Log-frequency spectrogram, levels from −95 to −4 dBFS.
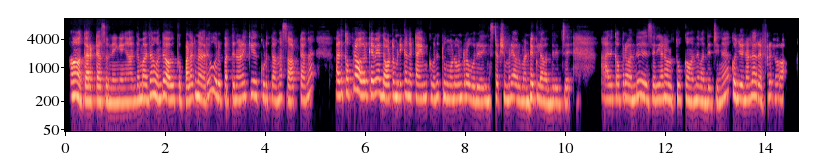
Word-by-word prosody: ஆ -, -, +12 dB, 0.2 s
கரெக்ட்டா 200 Hz, 0 st, +4 dB
சொன்னீங்கங்க. 190 Hz, -1 st, 0 dB
அந்த 200 Hz, +2 st, -2 dB
மாரி 225 Hz, -1 st, +2 dB
தான் 270 Hz, -1 st, +3 dB
வந்து 230 Hz, +4 st, +2 dB
அவருக்கு 215 Hz, 0 st, +1 dB
பழகுனாரு. 225 Hz, +2 st, +2 dB
ஒரு 240 Hz, -, +3 dB
10 215 Hz, +1 st, -1 dB
நாளைக்கு 245 Hz, +5 st, -2 dB, 0.2 s
குடுத்தாங்க 220 Hz, -1 st, -3 dB
சாப்பிட்டாங்க. 205 Hz, +4 st, -1 dB, 0.6 s
அதுக்கப்புறம் 290 Hz, +5 st, +3 dB
அவருக்காவே 265 Hz, +2 st, +2 dB
அந்த 245 Hz, -, +4 dB
ஆட்டோமேட்டிக்கா 250 Hz, +2 st, 0 dB
அந்த 245 Hz, -, 0 dB
டைம்க்கு 230 Hz, +1 st, -1 dB
வந்து, 240 Hz, +2 st, -3 dB
தூங்கணுன்ற 225 Hz, +1 st, -1 dB
ஒரு 200 Hz, -1 st, -1 dB
இன்ஸ்ட்ரக்ஷன் 220 Hz, +2 st, -3 dB
மாரி 230 Hz, +1 st, -1 dB
அவர் 205 Hz, -2 st, -2 dB
மண்டைக்குள்ள 220 Hz, +1 st, +1 dB
வந்துருச்சு. 190 Hz, 0 st, -3 dB, 0.8 s
அதுக்கப்புறம் 220 Hz, +1 st, -2 dB
வந்து 230 Hz, +5 st, 0 dB, 0.3 s
சரியான 220 Hz, +2 st, 0 dB
ஒரு 215 Hz, -, -3 dB
தூக்கம் 210 Hz, -2 st, -1 dB
வந்து 205 Hz, +1 st, 0 dB
வந்துச்சுங்க. 195 Hz, +2 st, -2 dB, 0.2 s
கொஞ்சம் 225 Hz, -3 st, +2 dB
நல்லா 255 Hz, +3 st, +1 dB
ரெஃப்ரிர 240 Hz, +5 st, -6 dB, 0.2 s
அ -, -, -26 dB
220 Hz, 160 wpm, -23 LUFS, 205-240 Hz, 0.8 s, ஆ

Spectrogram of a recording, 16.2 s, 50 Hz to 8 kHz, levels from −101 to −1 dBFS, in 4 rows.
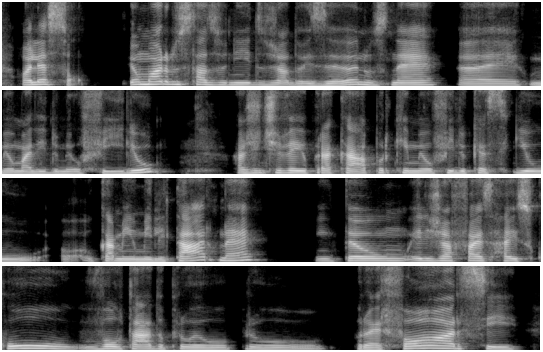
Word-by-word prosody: Olha 205 Hz, +3 st, +5 dB
só, 225 Hz, -, -5 dB, 0.4 s
eu 220 Hz, -, +1 dB
moro 245 Hz, +1 st, +6 dB
nos 235 Hz, 0 st, -1 dB
Estados 220 Hz, -5 st, -2 dB
Unidos 190 Hz, -2 st, -2 dB
já 180 Hz, 0 st, -2 dB
há -, -, -2 dB
2 165 Hz, -2 st, -5 dB
anos, 190 Hz, +2 st, -1 dB
né, 190 Hz, +1 st, +1 dB
eh, 170 Hz, -1 st, -3 dB
com -, -, -11 dB
meu 180 Hz, +1 st, -2 dB
marido 175 Hz, -1 st, -2 dB
e -, -, -5 dB
meu 165 Hz, +1 st, -4 dB
filho. 195 Hz, -, 0 dB, 0.6 s
A 180 Hz, -, 0 dB
gente 185 Hz, +3 st, -3 dB
veio 190 Hz, -1 st, +4 dB
pra 185 Hz, 0 st, +1 dB
cá 180 Hz, 0 st, +4 dB
porque 195 Hz, +1 st, -6 dB
meu 180 Hz, 0 st, 0 dB
filho 180 Hz, 0 st, -3 dB
quer 185 Hz, 0 st, -4 dB
seguir 180 Hz, +1 st, -3 dB
o 175 Hz, 0 st, -3 dB, 0.3 s
o 185 Hz, -, -14 dB
caminho 180 Hz, -1 st, +2 dB
militar, 175 Hz, +10 st, +4 dB
né. 230 Hz, +5 st, 0 dB, 0.5 s
Então 200 Hz, +2 st, 0 dB
ele 200 Hz, 0 st, -1 dB
já 200 Hz, +1 st, +1 dB
faz 195 Hz, 0 st, +2 dB
high-school 215 Hz, +1 st, +2 dB
voltado 185 Hz, -1 st, +2 dB
pro 175 Hz, -2 st, -4 dB
pro 170 Hz, -, -7 dB, 0.2 s
pro 180 Hz, -1 st, -2 dB
Air 165 Hz, -1 st, -2 dB
Force 220 Hz, -6 st, +2 dB
185 Hz, 165 wpm, -24 LUFS, 175-200 Hz, 0.6 s, moro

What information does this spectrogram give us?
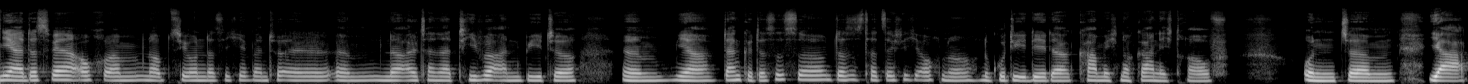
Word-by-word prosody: ja, 195 Hz, -2 st, +5 dB
das 195 Hz, +1 st, -1 dB
wäre 205 Hz, -2 st, +4 dB
auch, 195 Hz, +1 st, -2 dB
ähm, 185 Hz, 0 st, -1 dB
'ne 190 Hz, -1 st, -1 dB
Option, 185 Hz, +1 st, -2 dB
dass 180 Hz, 0 st, -4 dB
ich 195 Hz, +1 st, -9 dB
eventuell, 185 Hz, 0 st, -2 dB
ähm, 185 Hz, 0 st, -1 dB
'ne 185 Hz, 0 st, +1 dB
Alternative 185 Hz, +2 st, 0 dB
anbiete. 180 Hz, 0 st, 0 dB, 0.4 s
Ähm, 180 Hz, 0 st, +1 dB
ja, 180 Hz, -2 st, +2 dB
danke. 200 Hz, -1 st, 0 dB
Das 180 Hz, +3 st, -4 dB
ist, 225 Hz, 0 st, -3 dB
äh 210 Hz, 0 st, +1 dB
das 205 Hz, -1 st, -1 dB
ist 210 Hz, -1 st, -8 dB
tatsächlich 200 Hz, +1 st, -4 dB
auch 195 Hz, +1 st, -4 dB
'ne 180 Hz, -1 st, -3 dB
'ne 185 Hz, -2 st, -1 dB
gute 185 Hz, +1 st, -1 dB
Idee. 175 Hz, 0 st, +2 dB
Da 170 Hz, -1 st, +1 dB
kam 180 Hz, +1 st, -1 dB
ich 175 Hz, -1 st, -3 dB
noch 180 Hz, -3 st, -2 dB
gar 185 Hz, -1 st, +1 dB
nicht 165 Hz, -2 st, -3 dB
drauf. 160 Hz, -, -5 dB, 0.7 s
Und, 170 Hz, -3 st, +4 dB
ähm, 165 Hz, -1 st, +4 dB, 0.3 s
ja, 175 Hz, -4 st, +6 dB
185 Hz, 155 wpm, -22 LUFS, 180-195 Hz, 0.7 s, ja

